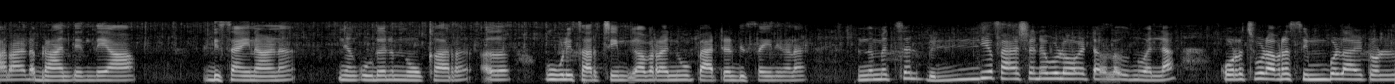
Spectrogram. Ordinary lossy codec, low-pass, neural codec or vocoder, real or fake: none; none; none; real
